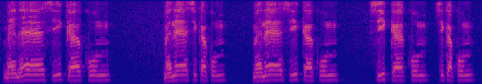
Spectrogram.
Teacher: حركه الكاف الاولى اللي هي الفتح وحركه الكاف الثانيه اللي هي الضم، لابد من بيانهم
